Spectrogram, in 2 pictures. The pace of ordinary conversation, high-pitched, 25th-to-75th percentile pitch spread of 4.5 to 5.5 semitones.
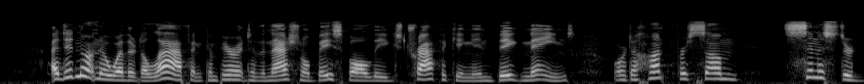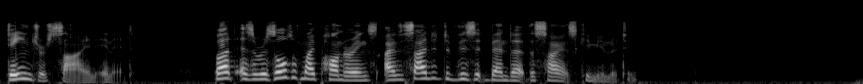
Yes: average, 155 wpm; high, 220 Hz; average, 5.2 semitones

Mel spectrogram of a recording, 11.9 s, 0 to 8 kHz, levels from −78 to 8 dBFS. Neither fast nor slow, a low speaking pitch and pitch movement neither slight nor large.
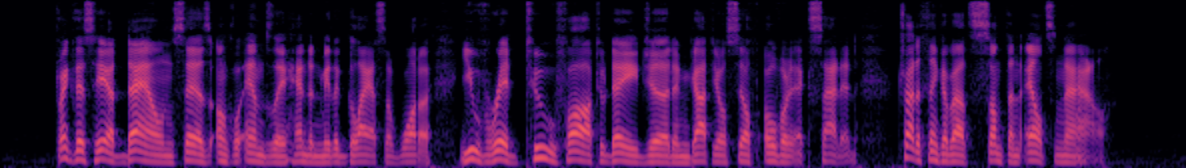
Yes: average, 160 wpm; low, 125 Hz; average, 3.6 semitones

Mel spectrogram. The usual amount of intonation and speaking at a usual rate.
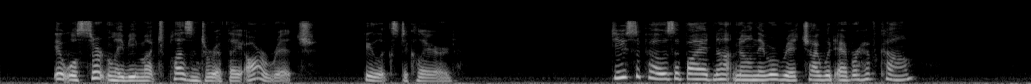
No: wide, 5.8 semitones; average, 165 wpm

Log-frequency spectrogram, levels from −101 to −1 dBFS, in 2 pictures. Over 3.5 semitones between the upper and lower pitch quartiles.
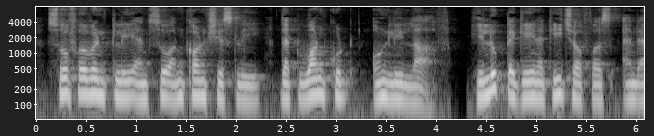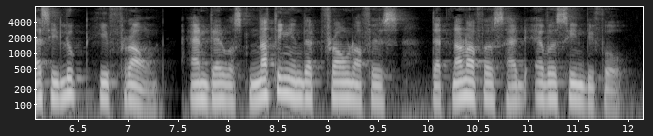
No: narrow, 2.4 semitones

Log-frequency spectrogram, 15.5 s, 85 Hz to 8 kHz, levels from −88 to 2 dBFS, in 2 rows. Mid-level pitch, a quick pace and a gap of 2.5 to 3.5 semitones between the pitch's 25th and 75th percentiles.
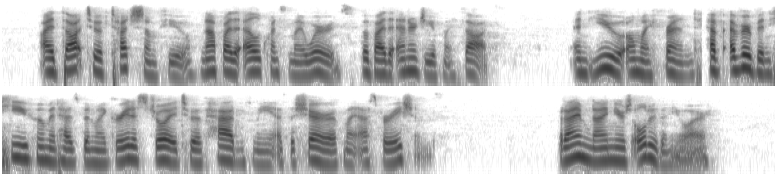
Yes: medium, 175 Hz; fast, 225 wpm; average, 2.8 semitones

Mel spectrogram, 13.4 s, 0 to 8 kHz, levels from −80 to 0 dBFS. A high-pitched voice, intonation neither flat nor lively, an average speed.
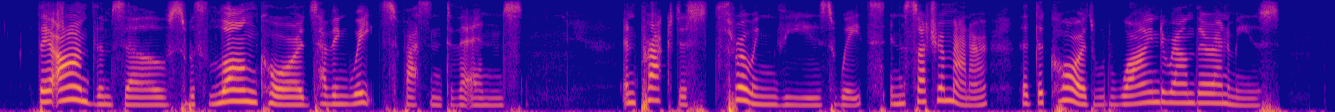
No: high, 225 Hz; average, 4.5 semitones; slow, 130 wpm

